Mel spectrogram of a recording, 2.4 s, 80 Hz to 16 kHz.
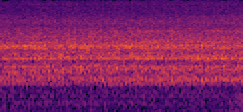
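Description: Constant mechanical whirring and buzzing from a model helicopter driven by a Stirling engine running at 1400 RPM, steady and close with no voices.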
